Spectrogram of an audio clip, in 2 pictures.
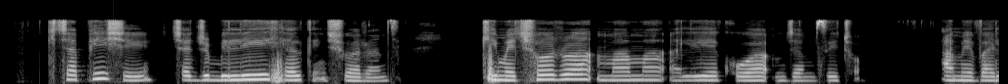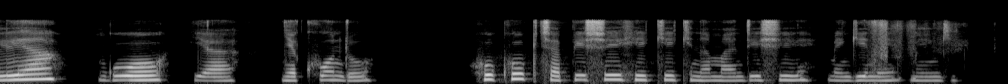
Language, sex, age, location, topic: Swahili, female, 18-24, Kisumu, finance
